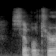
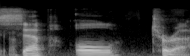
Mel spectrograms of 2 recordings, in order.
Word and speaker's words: Sepultura: And I have to admit that when I tweeted that out, I was like, I don't know if anybody listens to Sepultura anymore, but it warmed my heart to see that Ben actually recognized it.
